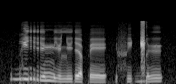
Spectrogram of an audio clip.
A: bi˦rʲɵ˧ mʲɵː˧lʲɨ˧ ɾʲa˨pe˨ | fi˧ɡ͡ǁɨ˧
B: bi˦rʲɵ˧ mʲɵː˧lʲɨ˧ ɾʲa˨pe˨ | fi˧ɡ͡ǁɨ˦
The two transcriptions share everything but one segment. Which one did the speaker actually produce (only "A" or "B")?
B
